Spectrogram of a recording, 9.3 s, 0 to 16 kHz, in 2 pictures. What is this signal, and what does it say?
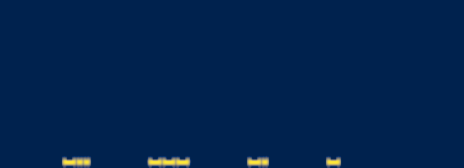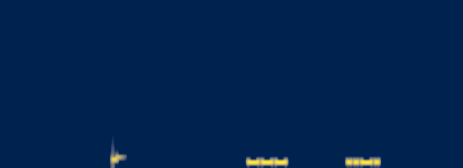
Morse code, heard as a keyed tone, about 36 wpm, spaced as for 12 wpm, 690 Hz. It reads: DONT OF
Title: 6x Character Spacing - Top 500 Words - 35wpm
